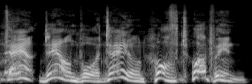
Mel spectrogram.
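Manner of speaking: mock German dog command; hammed-up German shout at a dog; German-ish command. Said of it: "speaking German all of a sudden".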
